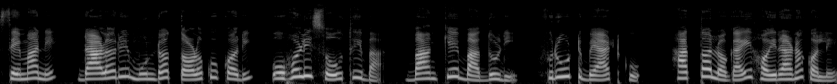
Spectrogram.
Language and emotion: Odia, neutral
